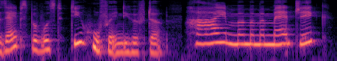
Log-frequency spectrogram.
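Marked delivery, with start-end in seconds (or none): 2.6-4.4 slow, high, stammering greeting; timid boy stuttering the name; nervous stutter. Acted. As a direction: stammer it out, scared stiff. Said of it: "stotterte Fred".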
